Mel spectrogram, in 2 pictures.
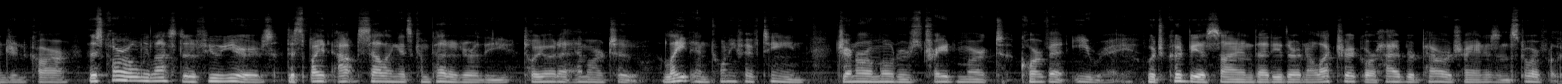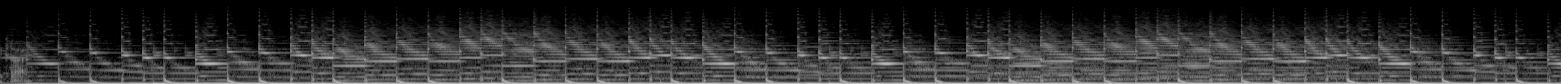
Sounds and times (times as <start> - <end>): Speech: 0.0 - 16.0.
